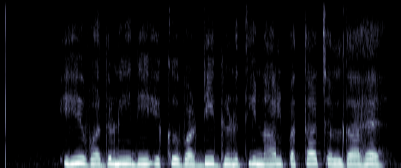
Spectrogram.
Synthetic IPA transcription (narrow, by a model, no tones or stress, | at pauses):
ɪʋəd̪ɳiːd̪iːɪkʋəɖiːɡɪɳt̪iːnaːlpət̪aːt͡ʃəld̪aːɦɛː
